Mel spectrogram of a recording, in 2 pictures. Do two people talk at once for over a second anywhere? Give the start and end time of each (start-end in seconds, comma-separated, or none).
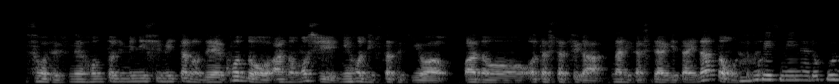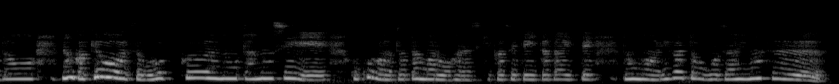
none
